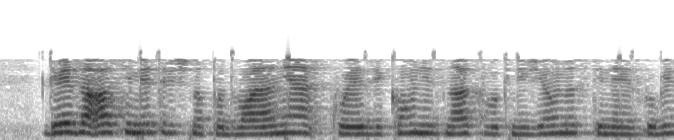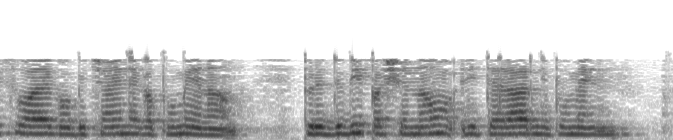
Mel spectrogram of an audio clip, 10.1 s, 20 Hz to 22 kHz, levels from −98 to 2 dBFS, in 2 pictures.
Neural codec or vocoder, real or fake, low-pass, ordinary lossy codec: vocoder, 44.1 kHz, 128 mel bands, Pupu-Vocoder; fake; 19.8 kHz; AAC, 16 kbps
